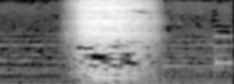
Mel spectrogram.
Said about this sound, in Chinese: 可就在这时，苏三吸了吸鼻子，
